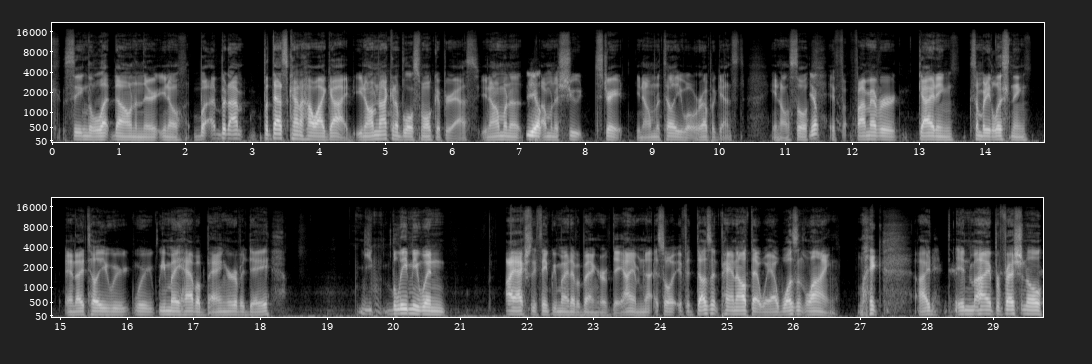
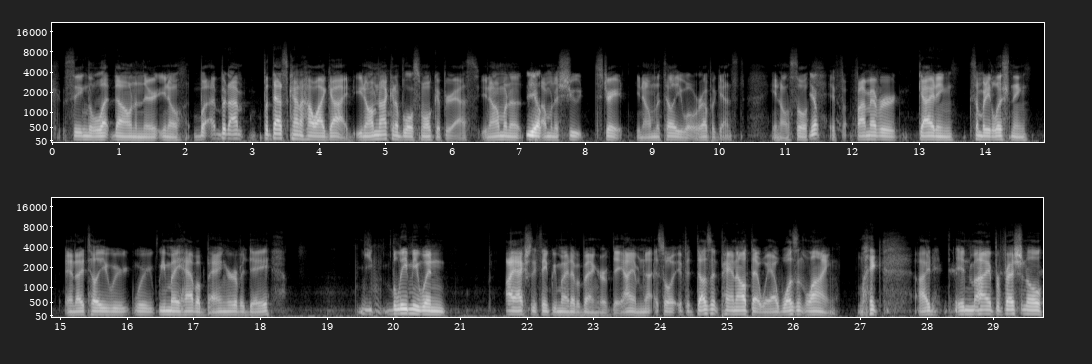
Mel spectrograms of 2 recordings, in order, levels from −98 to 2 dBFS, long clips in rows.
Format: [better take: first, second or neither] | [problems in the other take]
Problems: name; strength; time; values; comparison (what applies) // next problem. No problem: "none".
first | muffled; slightly; fading above 4 kHz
